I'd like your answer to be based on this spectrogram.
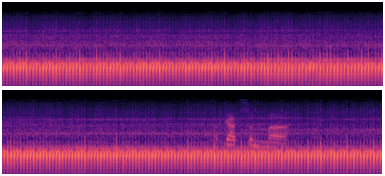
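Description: A turbocharged VW Beetle engine with small baffles in the tailpipes idles with a steady, close, low rumble while someone talks over it.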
